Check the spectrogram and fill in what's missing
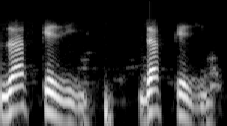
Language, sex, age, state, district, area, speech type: Hindi, female, 60+, Bihar, Muzaffarpur, rural, conversation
